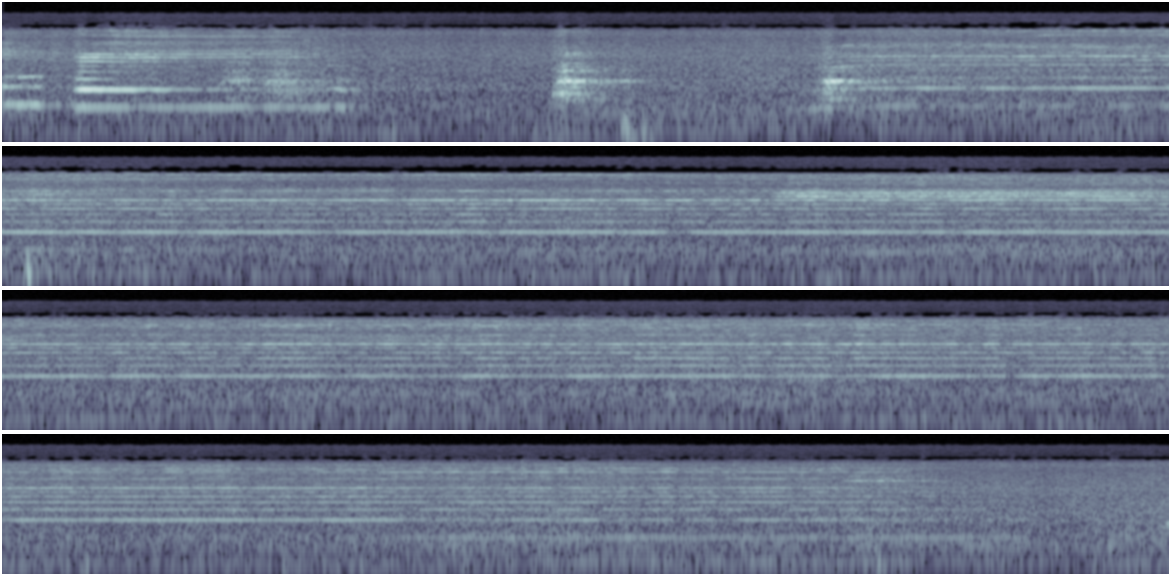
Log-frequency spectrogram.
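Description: A woman's voice humming one long, steady note at a single pitch for over twenty seconds, starting about five seconds in after a few shorter hummed tones: the humming breath of a pranayama practice.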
